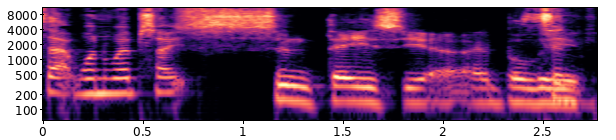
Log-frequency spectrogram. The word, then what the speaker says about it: Synthesia: using like you said synthesis how do you pronounce that one website synthasia i believe it's called synthesia okay perfect so basically i did consulting work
